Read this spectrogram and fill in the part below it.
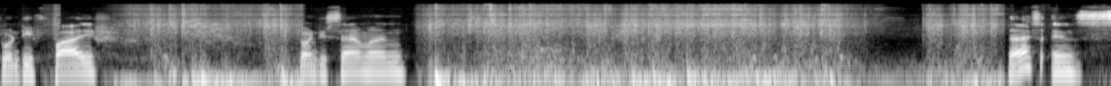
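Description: Magic blasts and heavy hits rumble and crackle in a fierce fight.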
